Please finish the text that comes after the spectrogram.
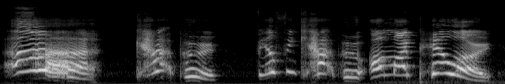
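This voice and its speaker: A woman's voice: huge pitch swings, normal speed. A woman voicing a shrieking schoolgirl captain. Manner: shrill screaming. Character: bossy, polished schoolgirl captain shrieking in disgust.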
